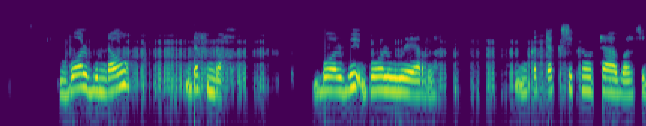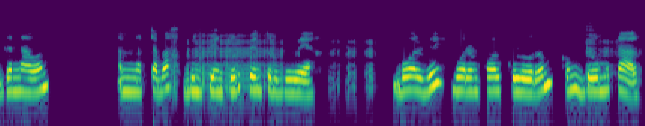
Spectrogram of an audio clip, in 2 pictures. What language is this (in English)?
Wolof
